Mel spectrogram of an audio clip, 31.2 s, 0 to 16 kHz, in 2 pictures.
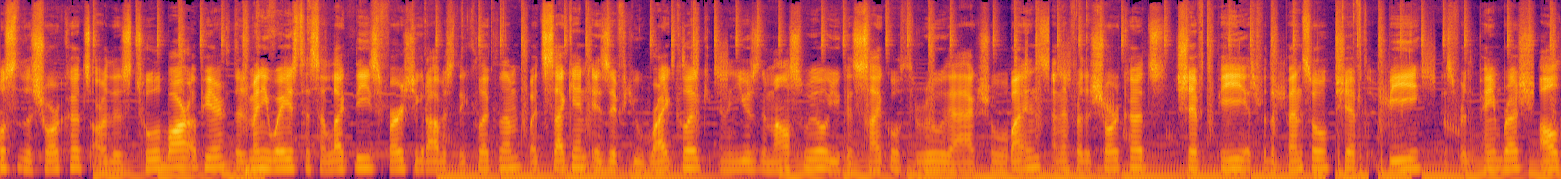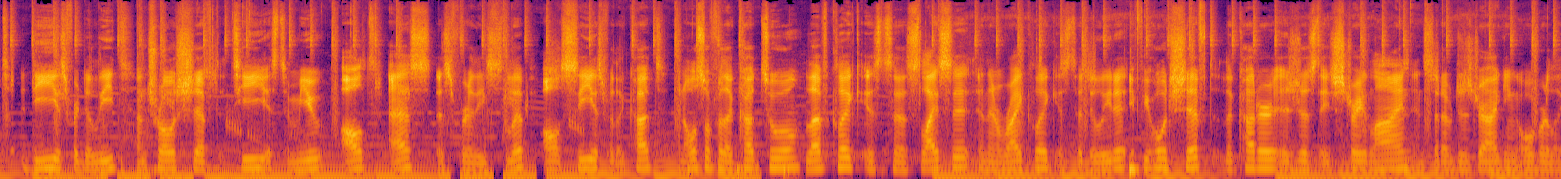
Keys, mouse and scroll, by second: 4.0 click, 4.4 click, 4.8 click, 6.8-10.5 right drag, 10.7 ctrl+p, 12.1 scroll up 2, 12.3 scroll down 2, 12.7 scroll up 2, 12.9 scroll down 2, 17.7 ctrl+shift+t, 19.0 alt+s, 24.3-24.9 drag, 24.6 scroll down 1, 25.9-26.4 right drag, 27.0-29.5 shift+drag, 29.9-31.2 drag, 30.2 scroll down 2.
